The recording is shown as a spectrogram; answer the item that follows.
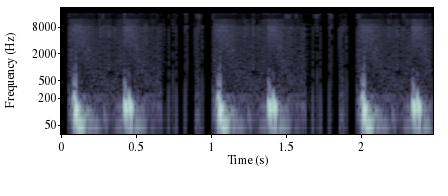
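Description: Heartbeat, lub-dub: two pairs of short low thumps, the second thump of each pair about 0.4 s after the first, a pair about once a second.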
